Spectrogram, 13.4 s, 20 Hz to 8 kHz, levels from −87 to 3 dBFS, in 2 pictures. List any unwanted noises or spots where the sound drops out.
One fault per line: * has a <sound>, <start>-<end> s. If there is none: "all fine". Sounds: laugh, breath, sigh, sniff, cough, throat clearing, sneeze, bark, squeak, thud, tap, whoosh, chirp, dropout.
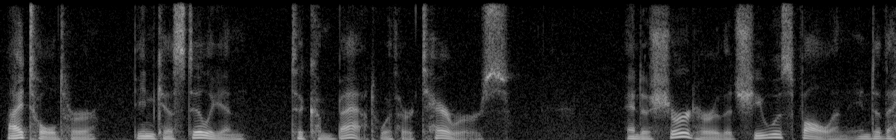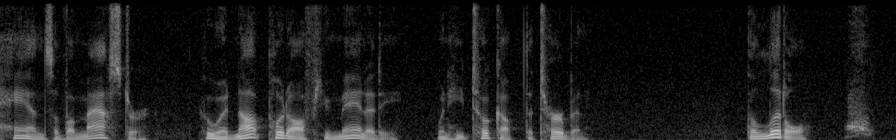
* has a bark, 13.0-13.3 s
